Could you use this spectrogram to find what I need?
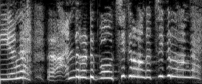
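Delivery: high, impatient hurry-up; bouncing with impatience; eager urging. Acted.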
